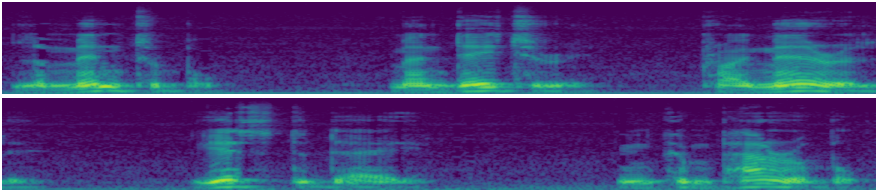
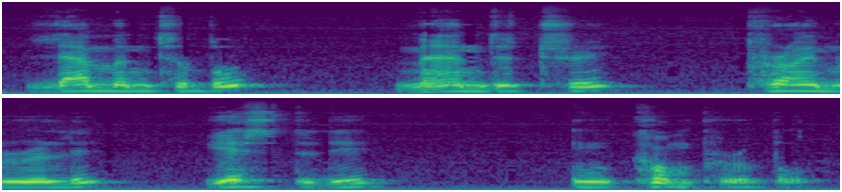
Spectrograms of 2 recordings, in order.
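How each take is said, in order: First: "lamentable", "mandatory", "primarily" stressed on the second syllable; "incomparable" as in-com-PAR-able, "mandatory" as man-DAY-tory; later stress. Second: "Lamentable", "mandatory", "primarily" stressed on the first syllable; "incomparable" as in-COM-parable, "mandatory" as MAN-datory; early accents, "Lamentable" as LAM-entable. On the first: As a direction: late accents, "lamentable" as la-MENT-able. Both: Shown as a demonstration. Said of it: "those in the first version or the second".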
